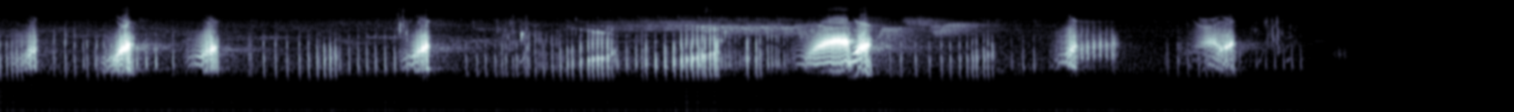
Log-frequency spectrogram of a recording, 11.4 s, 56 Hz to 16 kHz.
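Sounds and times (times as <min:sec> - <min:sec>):
pool frog croaking: 0:00.0 - 0:09.8.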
